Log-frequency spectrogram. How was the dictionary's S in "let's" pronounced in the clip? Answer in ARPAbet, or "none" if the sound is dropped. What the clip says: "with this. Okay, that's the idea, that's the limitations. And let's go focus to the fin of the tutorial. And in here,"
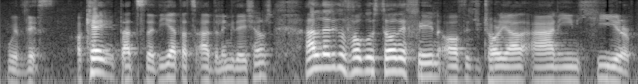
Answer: none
